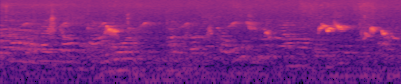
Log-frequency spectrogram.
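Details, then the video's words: A red-whiskered bulbul at a fighting-trap setup gives short, bright, warbled phrases at irregular intervals over a steady background hiss, with people talking quietly. "Bẫy đấu chim chào mào hòa chanh"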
